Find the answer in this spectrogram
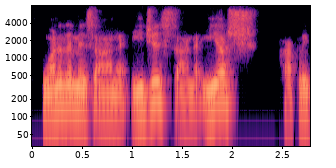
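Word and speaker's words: Ijjas: with them uh one of them is ana aegis properly pronounced who is the first it was the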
